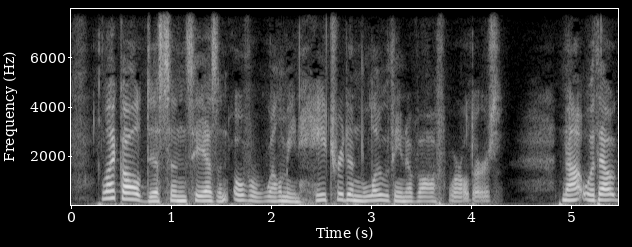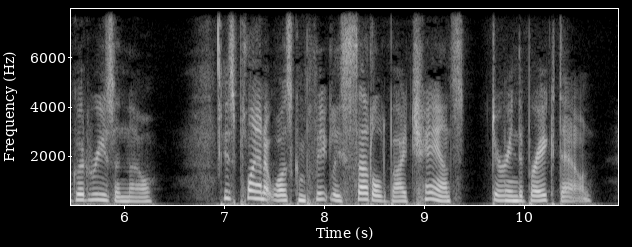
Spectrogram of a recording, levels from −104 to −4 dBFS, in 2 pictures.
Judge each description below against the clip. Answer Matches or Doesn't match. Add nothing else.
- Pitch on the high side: Matches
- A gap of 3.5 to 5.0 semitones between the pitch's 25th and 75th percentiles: Matches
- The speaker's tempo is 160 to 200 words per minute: Doesn't match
